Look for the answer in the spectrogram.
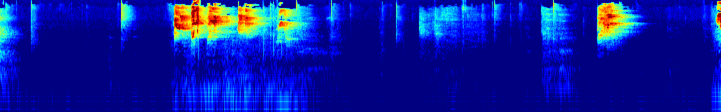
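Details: Several pet lovebirds indoors during singing, chirping and fighting: clusters of shrill, raspy high chirps around the third and fourth seconds, a faint low rumble beneath them, then another scratchy squawk near the ninth second and a last sharp note.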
